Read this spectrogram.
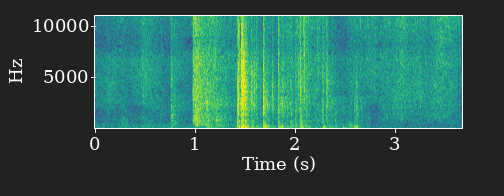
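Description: A plastic storage box lid clatters and knocks.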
